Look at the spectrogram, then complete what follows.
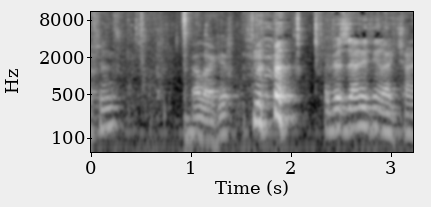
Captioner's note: chuckles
